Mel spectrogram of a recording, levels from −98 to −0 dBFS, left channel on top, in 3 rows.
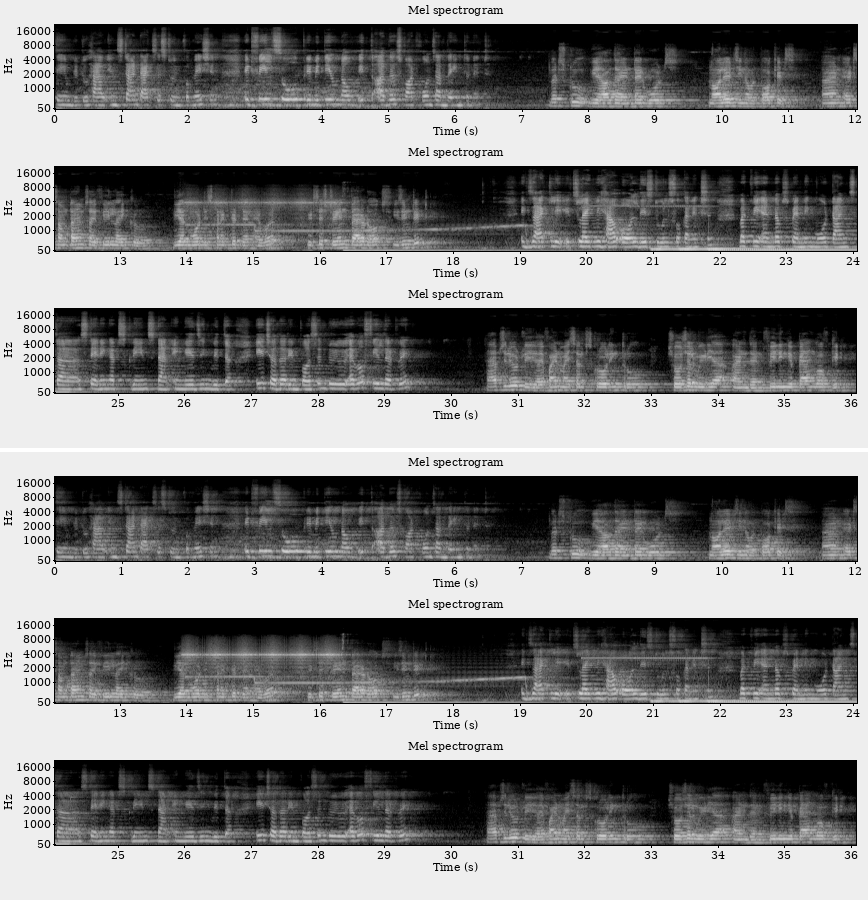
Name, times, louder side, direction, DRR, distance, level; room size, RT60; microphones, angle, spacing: voice 1, 0.0-6.5 18.4-18.5 18.8-29.4, left 2 dB, 75° left, 5 dB, 1.2 m, -30 dB
voice 2, 7.4-9.3 9.8-11.1 11.5-13.4 13.8-15.3 15.8-17.5 30.5-32.9 33.3-35.8, left 1 dB, 40° left, 1 dB, 3.0 m, -29 dB
sound 1, 13.9-24.5, right 1 dB, 80° right, 2.6 m, -32 dB
26.0 x 20.5 x 7.6 m, 1.2 s
head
